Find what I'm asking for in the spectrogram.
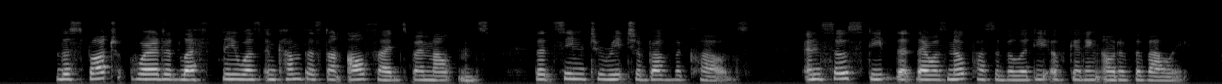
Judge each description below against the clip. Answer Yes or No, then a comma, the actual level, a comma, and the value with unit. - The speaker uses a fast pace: No, average, 165 wpm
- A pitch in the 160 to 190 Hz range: No, high, 225 Hz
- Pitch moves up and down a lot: No, narrow, 2.5 semitones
